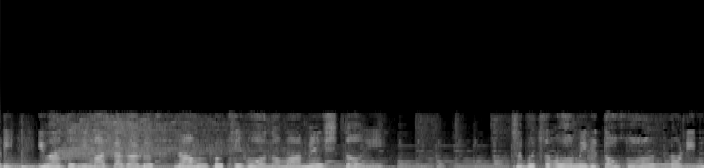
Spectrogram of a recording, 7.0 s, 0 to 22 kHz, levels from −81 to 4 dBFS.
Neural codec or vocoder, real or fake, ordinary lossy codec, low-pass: none; real; MP3, 64 kbps; 7.2 kHz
